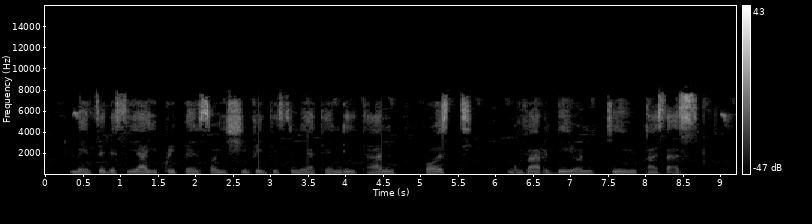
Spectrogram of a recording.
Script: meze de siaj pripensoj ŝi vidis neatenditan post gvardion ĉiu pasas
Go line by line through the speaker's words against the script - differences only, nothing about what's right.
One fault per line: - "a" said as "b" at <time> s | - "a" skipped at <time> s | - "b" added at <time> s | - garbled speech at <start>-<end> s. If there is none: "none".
- "ĉiu" said as "kiu" at 7.6 s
